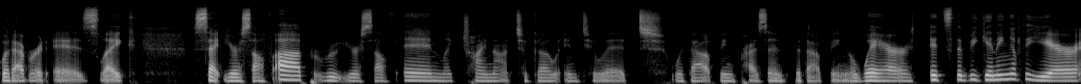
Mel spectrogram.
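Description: A woman's voice: lowish voice, creaky, no room sound, clean studio sound. A woman in her thirties hosting a casual solo podcast, talking in a reflective, easygoing way, a bit congested from a cold. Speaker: podcast host. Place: dim bedroom.

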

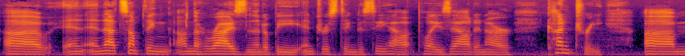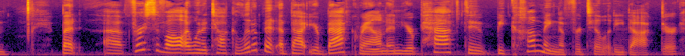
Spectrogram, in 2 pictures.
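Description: A woman hosting a talk radio interview show, upbeat and chatty, often pausing on "uh" between thoughts. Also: deep voice, lively intonation. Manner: upbeat, warm-toned interjections, frequent filler "uh".

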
